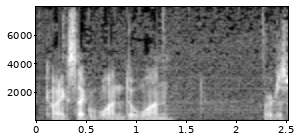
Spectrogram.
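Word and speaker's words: Koenigsegg: I used to just say Koenigseg one, but that would be incorrect. It's maybe like Koigseg one to one or just one one because it's meant to be like a ratio.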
